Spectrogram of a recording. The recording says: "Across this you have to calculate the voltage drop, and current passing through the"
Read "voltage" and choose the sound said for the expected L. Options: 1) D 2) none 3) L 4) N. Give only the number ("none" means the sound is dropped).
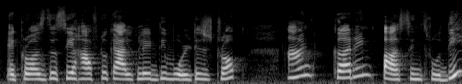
3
